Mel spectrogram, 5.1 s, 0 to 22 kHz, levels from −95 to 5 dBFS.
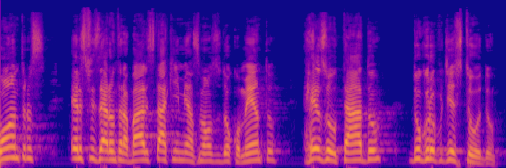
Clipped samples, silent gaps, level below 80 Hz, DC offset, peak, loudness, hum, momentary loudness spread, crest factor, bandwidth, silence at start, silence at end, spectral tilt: under 0.1%; none; -70 dBFS; under 0.1%; -12 dBFS; -26 LUFS; none; 8 LU; 14 dB; 17.5 kHz; 0 s; 0.1 s; -4.5 dB/octave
